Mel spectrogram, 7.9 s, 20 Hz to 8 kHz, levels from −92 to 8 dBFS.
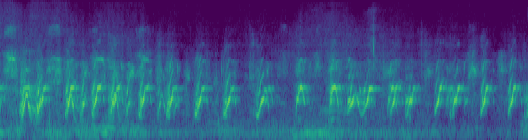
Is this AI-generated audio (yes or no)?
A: yes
